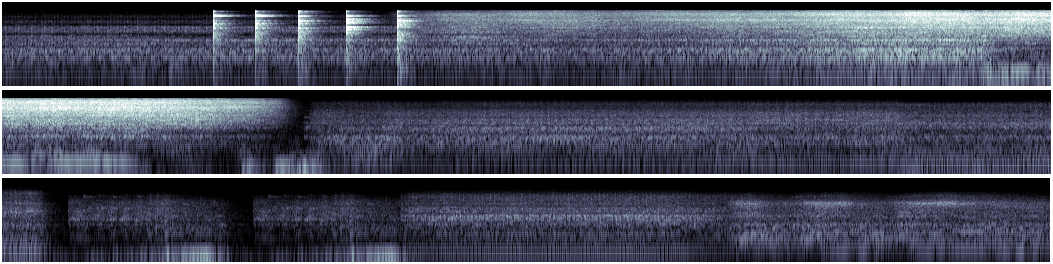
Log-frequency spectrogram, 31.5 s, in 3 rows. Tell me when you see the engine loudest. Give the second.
9 s.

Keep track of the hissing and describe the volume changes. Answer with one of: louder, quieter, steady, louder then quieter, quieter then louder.
louder.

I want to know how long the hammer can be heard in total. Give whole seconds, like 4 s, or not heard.
2 s.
